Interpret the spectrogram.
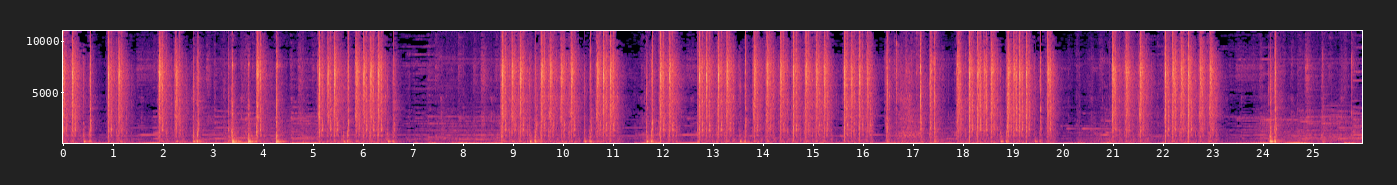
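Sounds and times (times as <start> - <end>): manual typewriter typing: 0.0 - 4.5, 5.1 - 6.8, 8.7 - 20.0, 20.9 - 23.2, 24.1 - 24.4.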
